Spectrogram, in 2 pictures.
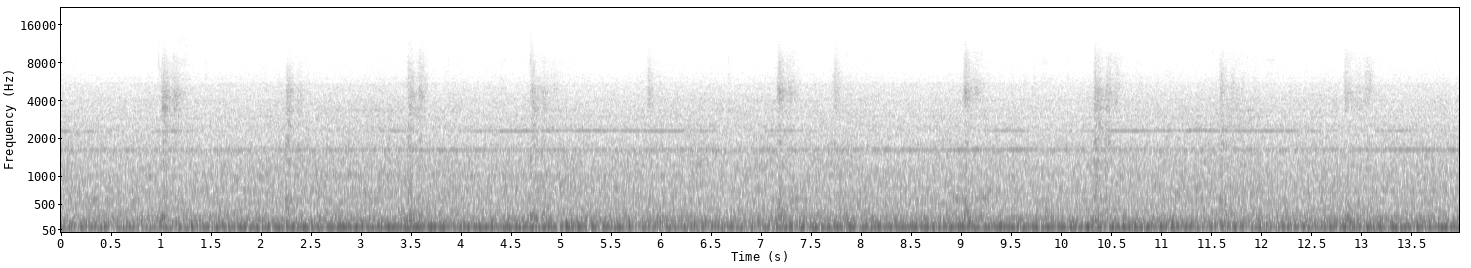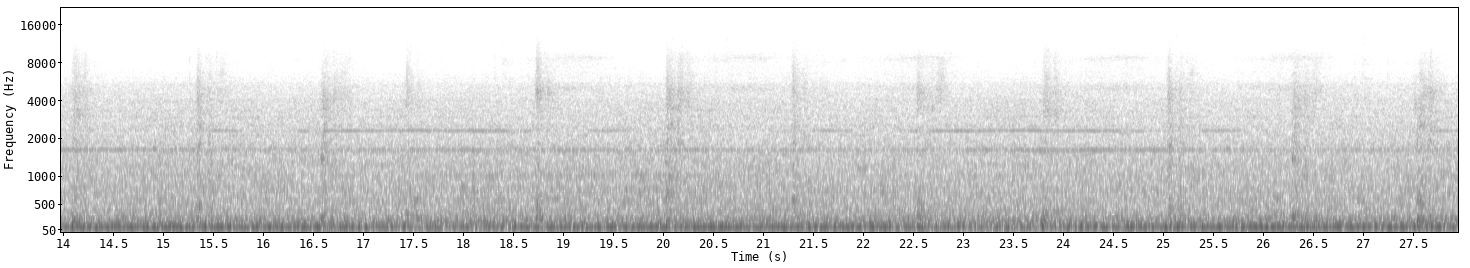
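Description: Train wheels click over rail joints at an even pace.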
